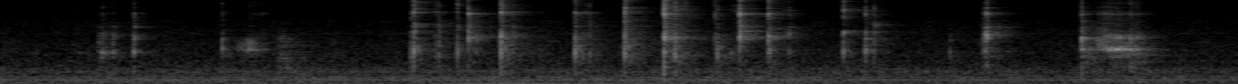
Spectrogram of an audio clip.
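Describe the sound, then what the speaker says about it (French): Metal spatula scraping and tapping melted milk chocolate off a plate, a string of light clinks and scrapes that grows busier midway, close by with no talk. "j'utilise la spatule pour récupérer tout mon chocolat"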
